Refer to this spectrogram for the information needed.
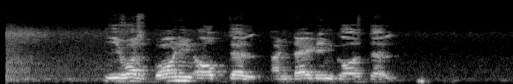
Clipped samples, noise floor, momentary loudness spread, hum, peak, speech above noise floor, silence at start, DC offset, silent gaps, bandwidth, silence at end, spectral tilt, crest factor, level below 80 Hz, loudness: under 0.1%; -52 dBFS; 20 LU; none; -2 dBFS; 39 dB; 0.05 s; under 0.1%; none; 11.5 kHz; 0.9 s; -6.5 dB/octave; 14 dB; -58 dBFS; -14 LUFS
